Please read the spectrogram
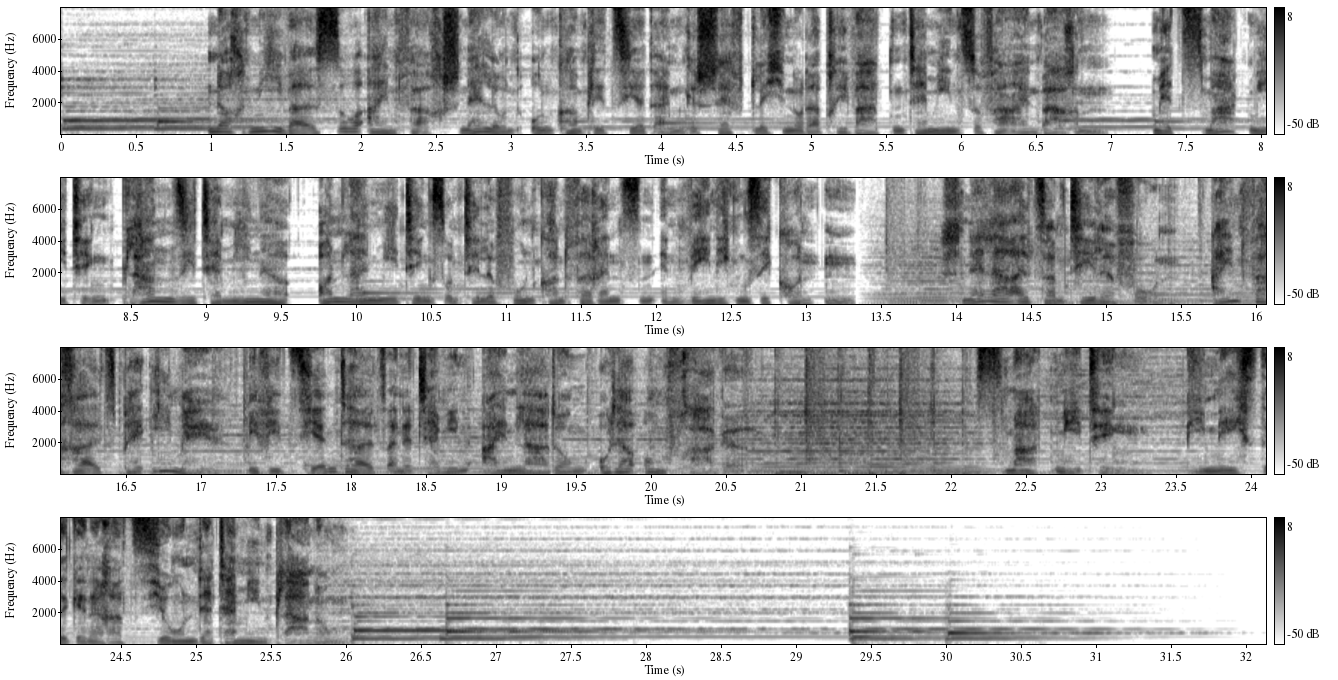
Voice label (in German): Imagefilm; Smartmeeting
